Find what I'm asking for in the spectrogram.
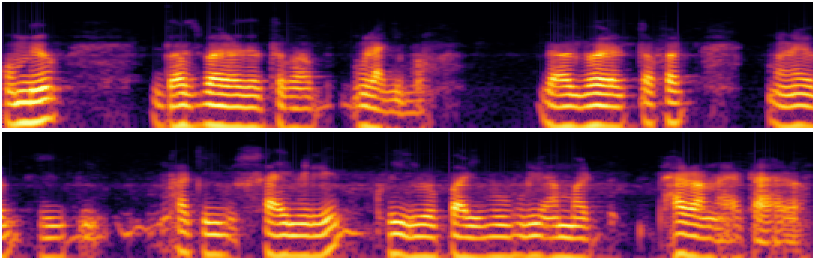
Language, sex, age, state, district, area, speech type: Assamese, male, 60+, Assam, Udalguri, rural, spontaneous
